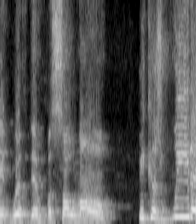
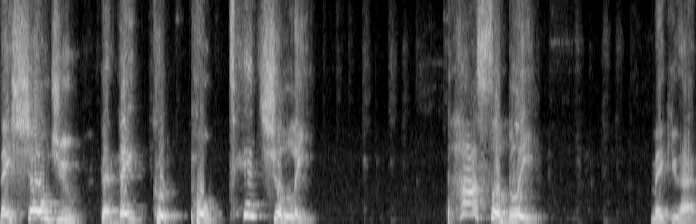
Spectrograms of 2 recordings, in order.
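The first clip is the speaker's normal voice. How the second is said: slow, deliberate delivery, each word laid out carefully. Speaker insists the listener hear this point, speaking slowly. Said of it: "I'm going to say this slow".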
